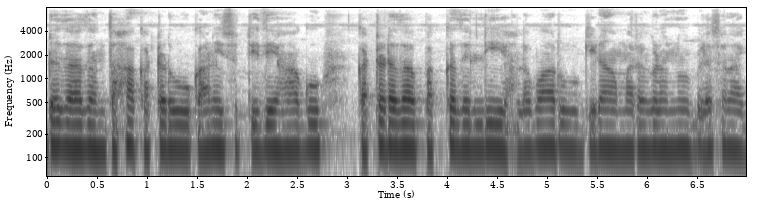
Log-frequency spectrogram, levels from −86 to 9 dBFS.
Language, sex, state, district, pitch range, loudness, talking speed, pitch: Kannada, male, Karnataka, Bellary, 130-135 Hz, -18 LUFS, 95 wpm, 135 Hz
